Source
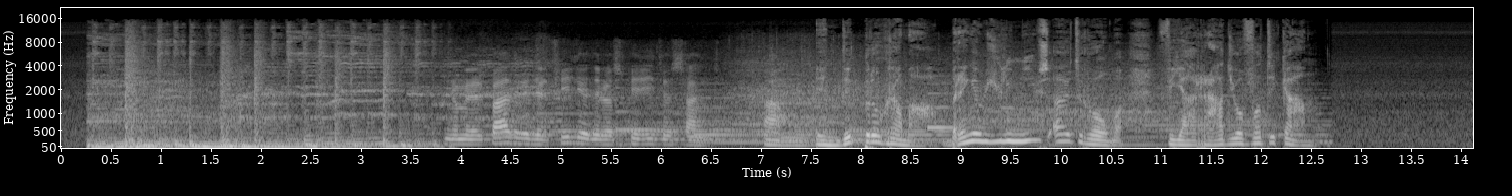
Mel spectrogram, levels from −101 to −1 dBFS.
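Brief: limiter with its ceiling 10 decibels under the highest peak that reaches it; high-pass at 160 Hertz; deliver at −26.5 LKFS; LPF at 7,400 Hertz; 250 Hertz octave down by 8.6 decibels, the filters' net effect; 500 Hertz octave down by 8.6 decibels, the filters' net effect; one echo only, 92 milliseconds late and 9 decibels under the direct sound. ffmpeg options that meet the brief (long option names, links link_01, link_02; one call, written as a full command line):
ffmpeg -i in.wav -af "highpass=160,lowpass=7400,equalizer=frequency=250:width_type=o:gain=-8,equalizer=frequency=500:width_type=o:gain=-8.5,alimiter=level_in=5dB:limit=-24dB:level=0:latency=1,volume=-5dB,aecho=1:1:92:0.355,volume=13.5dB" out.wav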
